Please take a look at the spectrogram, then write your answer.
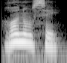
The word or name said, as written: renoncer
